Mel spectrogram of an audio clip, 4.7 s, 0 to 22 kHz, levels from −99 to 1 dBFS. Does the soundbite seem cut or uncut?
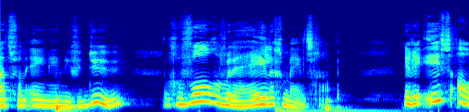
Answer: cut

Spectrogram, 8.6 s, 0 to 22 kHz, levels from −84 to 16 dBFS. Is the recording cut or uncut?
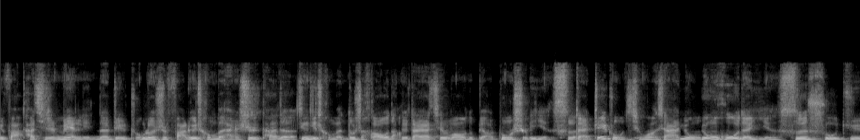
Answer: cut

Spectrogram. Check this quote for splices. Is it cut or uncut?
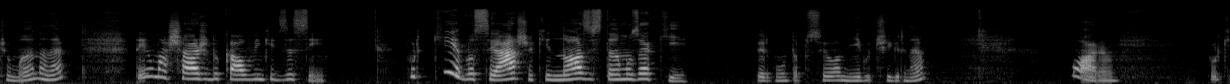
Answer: uncut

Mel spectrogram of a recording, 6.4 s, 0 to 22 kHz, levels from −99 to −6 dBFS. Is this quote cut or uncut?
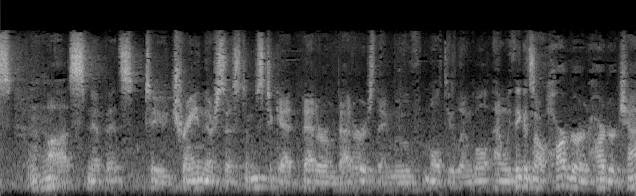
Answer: uncut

